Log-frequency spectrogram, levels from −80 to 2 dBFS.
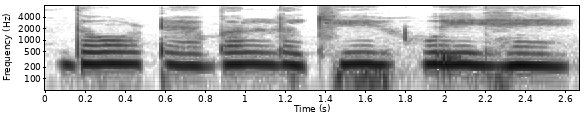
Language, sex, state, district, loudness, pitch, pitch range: Hindi, female, Madhya Pradesh, Bhopal, -13 LUFS, 235 Hz, 225-245 Hz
